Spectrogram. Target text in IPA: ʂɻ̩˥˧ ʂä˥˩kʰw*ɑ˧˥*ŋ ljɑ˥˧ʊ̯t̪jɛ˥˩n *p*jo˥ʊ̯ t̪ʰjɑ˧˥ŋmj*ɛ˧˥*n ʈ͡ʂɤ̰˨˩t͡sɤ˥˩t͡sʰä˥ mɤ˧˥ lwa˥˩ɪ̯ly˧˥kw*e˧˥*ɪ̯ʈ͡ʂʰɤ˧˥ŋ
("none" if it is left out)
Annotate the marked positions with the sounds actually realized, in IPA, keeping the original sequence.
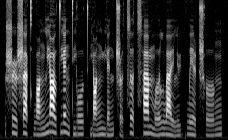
ɑ˧˥, t̪, ɛ˧˥, e˥˩

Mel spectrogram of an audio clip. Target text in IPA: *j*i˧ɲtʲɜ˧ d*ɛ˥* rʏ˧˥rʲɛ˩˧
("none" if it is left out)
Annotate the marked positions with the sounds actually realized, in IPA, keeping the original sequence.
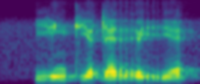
j, ɛ˥

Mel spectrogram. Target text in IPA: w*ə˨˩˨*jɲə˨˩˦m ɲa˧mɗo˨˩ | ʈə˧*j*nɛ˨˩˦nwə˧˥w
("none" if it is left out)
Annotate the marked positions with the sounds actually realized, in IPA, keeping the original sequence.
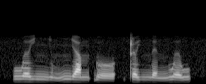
ə˧, j

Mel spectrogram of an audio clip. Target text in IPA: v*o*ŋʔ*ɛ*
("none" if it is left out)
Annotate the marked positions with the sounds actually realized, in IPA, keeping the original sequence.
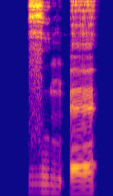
u, ɛ

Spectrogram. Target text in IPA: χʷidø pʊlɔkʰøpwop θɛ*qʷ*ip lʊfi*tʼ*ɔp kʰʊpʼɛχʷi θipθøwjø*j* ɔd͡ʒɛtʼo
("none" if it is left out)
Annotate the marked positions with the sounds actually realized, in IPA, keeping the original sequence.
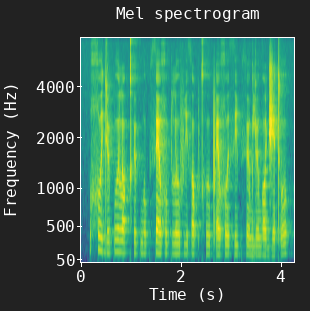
χʷ, θ, w

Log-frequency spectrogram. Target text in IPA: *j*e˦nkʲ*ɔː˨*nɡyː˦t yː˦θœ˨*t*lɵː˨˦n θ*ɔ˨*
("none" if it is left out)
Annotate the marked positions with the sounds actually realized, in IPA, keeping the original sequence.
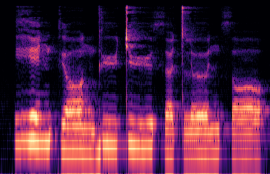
ɣ, ɔː˨, t, ɔ˨

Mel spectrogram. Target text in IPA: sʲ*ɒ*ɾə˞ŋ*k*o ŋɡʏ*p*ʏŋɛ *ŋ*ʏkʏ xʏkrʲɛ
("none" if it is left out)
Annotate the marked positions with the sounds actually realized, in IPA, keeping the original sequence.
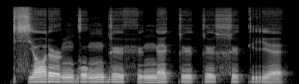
ɒ, ɡ, h, k

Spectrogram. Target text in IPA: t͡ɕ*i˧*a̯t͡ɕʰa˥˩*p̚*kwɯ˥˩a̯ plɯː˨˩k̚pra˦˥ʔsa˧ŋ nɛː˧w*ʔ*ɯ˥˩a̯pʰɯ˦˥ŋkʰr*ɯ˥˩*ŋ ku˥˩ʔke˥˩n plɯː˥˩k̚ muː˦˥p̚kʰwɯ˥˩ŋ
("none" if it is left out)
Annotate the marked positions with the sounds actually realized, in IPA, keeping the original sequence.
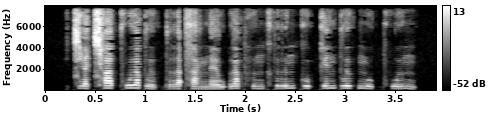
i˧, t̚, ʔ, ɯ˥˩

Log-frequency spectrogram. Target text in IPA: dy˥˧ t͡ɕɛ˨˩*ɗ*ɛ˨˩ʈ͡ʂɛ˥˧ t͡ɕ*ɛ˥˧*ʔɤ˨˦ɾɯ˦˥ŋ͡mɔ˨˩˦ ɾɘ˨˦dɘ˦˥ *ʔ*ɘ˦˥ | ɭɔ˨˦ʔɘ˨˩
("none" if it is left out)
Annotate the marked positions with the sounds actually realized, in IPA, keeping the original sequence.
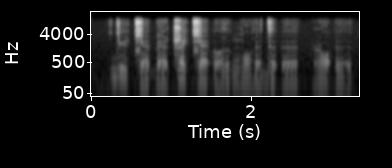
ɓ, ɛ˥˧, ʔ

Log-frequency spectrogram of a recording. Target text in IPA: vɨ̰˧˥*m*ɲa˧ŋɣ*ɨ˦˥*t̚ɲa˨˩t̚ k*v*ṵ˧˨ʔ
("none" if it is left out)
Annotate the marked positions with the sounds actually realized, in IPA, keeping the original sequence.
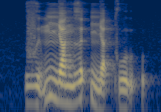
m, ə˦˥, w

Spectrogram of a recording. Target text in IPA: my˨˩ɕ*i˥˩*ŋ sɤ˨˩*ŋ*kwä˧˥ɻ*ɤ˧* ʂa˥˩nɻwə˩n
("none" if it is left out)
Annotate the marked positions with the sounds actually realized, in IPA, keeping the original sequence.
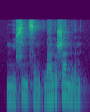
i˥˩, ŋ, ɤ˧

